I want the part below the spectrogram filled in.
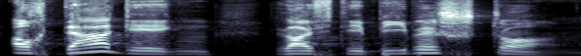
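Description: A male preacher delivering a sermon, acting out quoted voices and swinging between emphatic passages and quiet, confiding asides. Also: medium pitch, unhurried. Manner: animated, acts out quoted voices. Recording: long hall reverb.

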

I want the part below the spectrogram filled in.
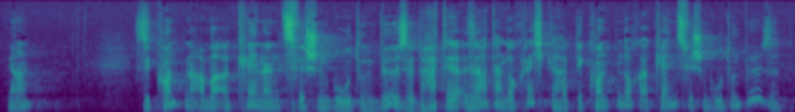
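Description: A man's voice: medium pitch, a bit bright. A man preaching a sermon in a conversational, questioning way, often checking in with his listeners. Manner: questioning, conversational, drawn-out pauses. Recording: long reverb of a hall.

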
